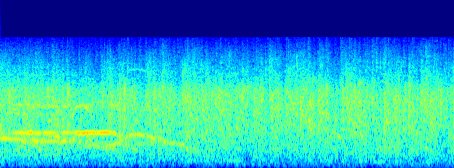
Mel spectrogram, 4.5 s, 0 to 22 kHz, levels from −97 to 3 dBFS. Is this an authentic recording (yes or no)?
yes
